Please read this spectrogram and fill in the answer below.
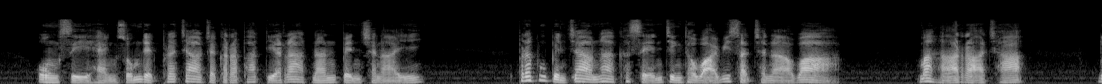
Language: Thai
